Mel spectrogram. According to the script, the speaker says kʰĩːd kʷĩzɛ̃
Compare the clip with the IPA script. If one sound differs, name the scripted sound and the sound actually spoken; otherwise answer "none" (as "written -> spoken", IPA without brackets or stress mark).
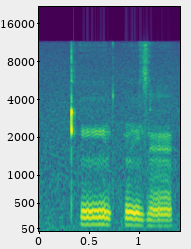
none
